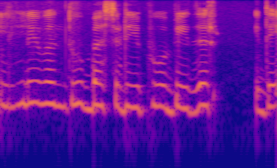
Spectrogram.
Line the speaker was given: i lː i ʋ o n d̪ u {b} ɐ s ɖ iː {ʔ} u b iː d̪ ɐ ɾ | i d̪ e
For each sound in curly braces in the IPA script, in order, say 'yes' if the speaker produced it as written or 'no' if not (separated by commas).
yes, no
